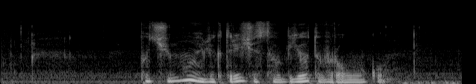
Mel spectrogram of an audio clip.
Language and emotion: Russian, sad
